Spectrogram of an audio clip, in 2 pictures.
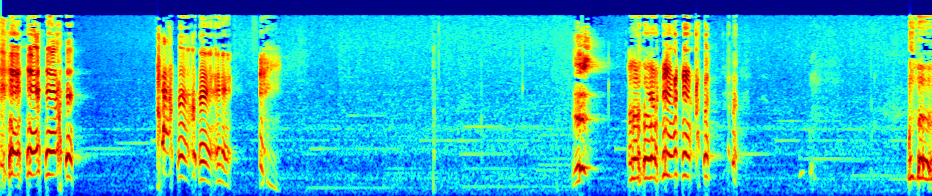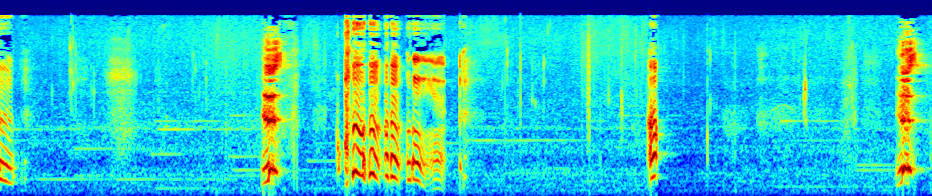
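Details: Mother and daughter hiccuping together: short, abrupt hiccups at irregular intervals, mixed with laughter and faint music.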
